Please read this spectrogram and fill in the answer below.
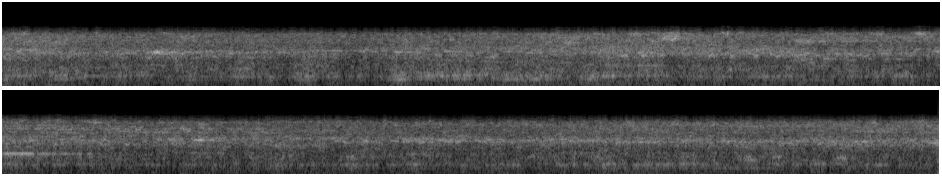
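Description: Cars driving around a paved arena with their engines running, in a muffled low-quality recording. A short sharp sound comes about a second in and another just past the middle.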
